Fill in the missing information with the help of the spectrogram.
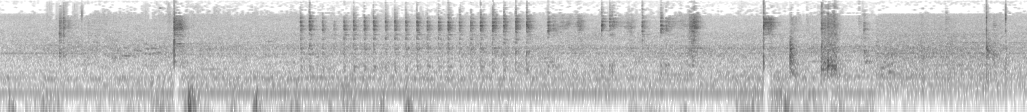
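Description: Metal ladle knocking and scraping against a wok while fried rice is served out onto a plate, with a fast run of light taps in the middle and several sharp clanks, over a steady low hum that stops near the end.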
